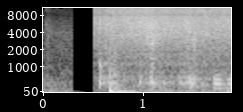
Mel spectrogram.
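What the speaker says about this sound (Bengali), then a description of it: "টাকি মাছটা পেঁয়াজে তেল একটু ভাজে ভাজে নিতেছি যাতে গন্ধটা চলে যায়" Taki fish fries with onion in hot oil in a home kitchen, a sudden loud sizzle breaking in after a moment of silence, with scraping stirring strokes over the steady hiss.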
